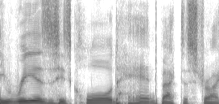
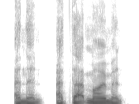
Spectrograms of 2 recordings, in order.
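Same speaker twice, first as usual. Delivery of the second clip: ordinary delivery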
